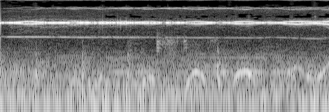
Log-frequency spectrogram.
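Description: Loud, high-pitched screech held on one shrill pitch with a slight waver: a sound effect of an inhuman scream.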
